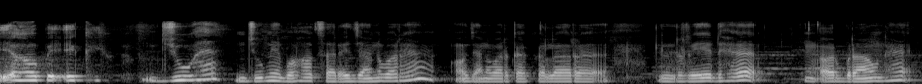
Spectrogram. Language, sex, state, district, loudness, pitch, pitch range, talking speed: Hindi, male, Bihar, Saharsa, -22 LUFS, 160 Hz, 140-195 Hz, 130 wpm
